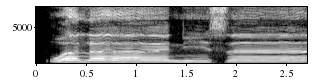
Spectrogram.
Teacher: Nun yang bertasydid namanya gunnah, dibaca dengung 2 ketukan. 1, 2, lanjut.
